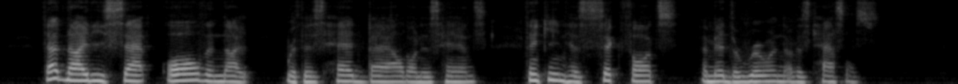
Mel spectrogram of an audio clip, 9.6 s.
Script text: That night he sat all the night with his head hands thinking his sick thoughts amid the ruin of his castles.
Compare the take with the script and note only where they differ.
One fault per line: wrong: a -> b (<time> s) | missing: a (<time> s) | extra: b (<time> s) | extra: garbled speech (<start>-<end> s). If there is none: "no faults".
extra: bowed on his (3.7 s)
